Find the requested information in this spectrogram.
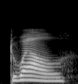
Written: dwell

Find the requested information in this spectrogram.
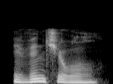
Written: eventual

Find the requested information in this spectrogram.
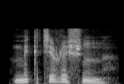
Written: micturition

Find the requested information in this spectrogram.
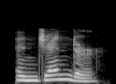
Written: engender

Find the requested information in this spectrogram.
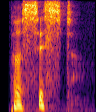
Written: persist

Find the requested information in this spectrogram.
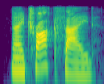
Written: nitroxide

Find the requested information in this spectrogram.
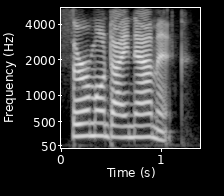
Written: thermodynamic

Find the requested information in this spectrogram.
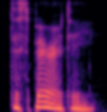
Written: disparity

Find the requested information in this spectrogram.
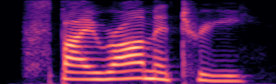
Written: spirometry

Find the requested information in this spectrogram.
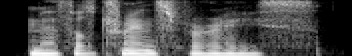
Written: methyltransferase

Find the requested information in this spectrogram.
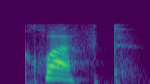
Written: cleft

